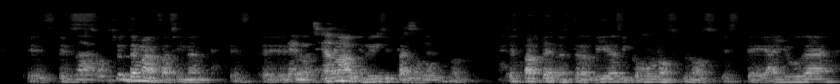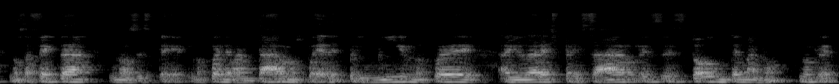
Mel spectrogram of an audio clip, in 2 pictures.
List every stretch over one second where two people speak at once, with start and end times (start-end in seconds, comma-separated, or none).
2.8-4.2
